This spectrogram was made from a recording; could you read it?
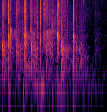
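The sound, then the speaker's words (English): A group in a meeting room applauds young people from the community, with sharp, irregular claps overlapping in a steady patter at moderate loudness that thins out and fades toward the end. “Can we just applaud these young people for their?”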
